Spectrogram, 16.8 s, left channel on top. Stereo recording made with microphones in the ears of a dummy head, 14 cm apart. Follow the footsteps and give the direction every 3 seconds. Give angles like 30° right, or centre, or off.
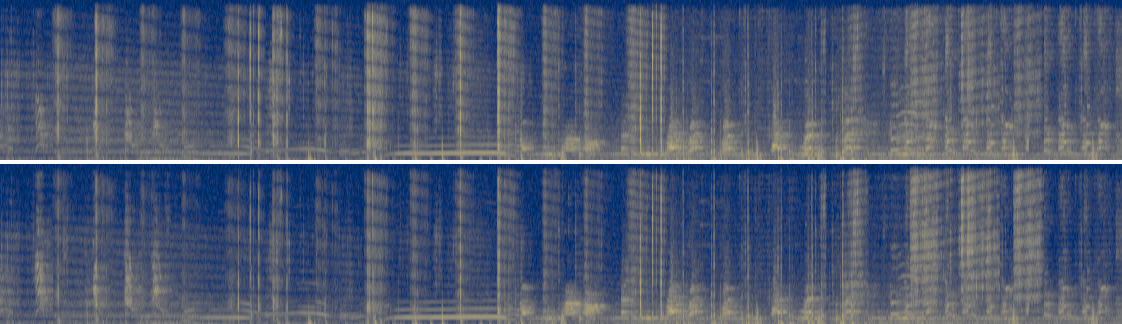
70° left, 70° left, 50° left, 20° left, 30° right, 50° right.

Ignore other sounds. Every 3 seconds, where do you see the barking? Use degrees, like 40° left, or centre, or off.
70° right, 70° right, 60° right, 20° left, 60° left, 60° left.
